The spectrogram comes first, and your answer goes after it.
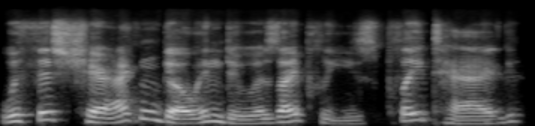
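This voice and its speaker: Man as upbeat young storybook boy, animated. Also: mid-range voice, unhurried. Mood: excited, hopeful. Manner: sing-song rhyming storybook delivery.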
